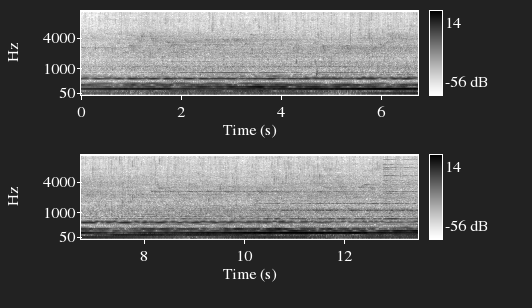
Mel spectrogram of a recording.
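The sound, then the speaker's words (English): Soft, continuous, gently lapping water with a trickling, dripping texture, steady throughout and paired with a sustained low tonal drone underneath. No voices. “Hear the sounds of gentle lapping water as you go.”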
